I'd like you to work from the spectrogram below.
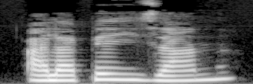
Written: a la paysanne

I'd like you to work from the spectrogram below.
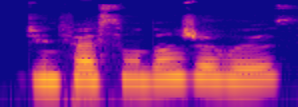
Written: d'une facon dangereuse

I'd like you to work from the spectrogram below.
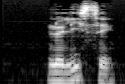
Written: lycee

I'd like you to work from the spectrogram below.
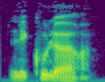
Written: couleurs

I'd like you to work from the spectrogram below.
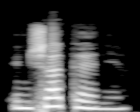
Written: chataigne

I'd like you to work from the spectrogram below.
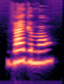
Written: vaguement

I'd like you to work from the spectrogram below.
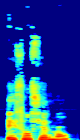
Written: essentiellement

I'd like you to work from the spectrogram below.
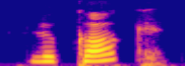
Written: coq

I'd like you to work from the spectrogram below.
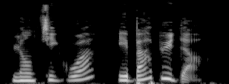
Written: Antigua-et-Barbuda

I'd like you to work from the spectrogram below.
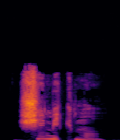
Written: chimiquement

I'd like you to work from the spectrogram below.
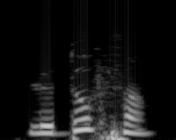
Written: dauphin

